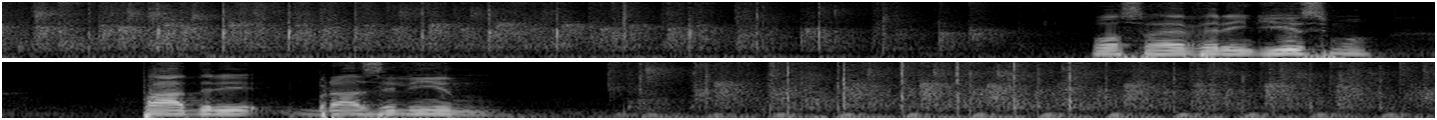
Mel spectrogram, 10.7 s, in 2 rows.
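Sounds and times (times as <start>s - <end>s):
audience applause: 0.0s - 3.8s, 7.7s - 10.7s
speech: 4.1s - 5.2s, 5.9s - 7.8s.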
